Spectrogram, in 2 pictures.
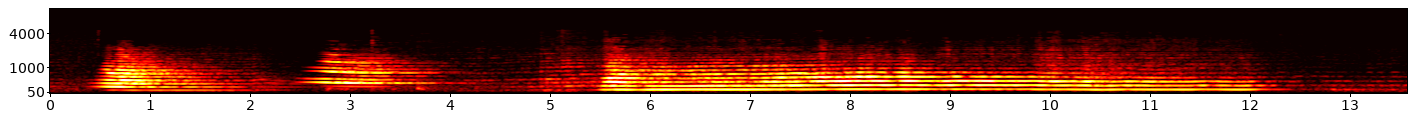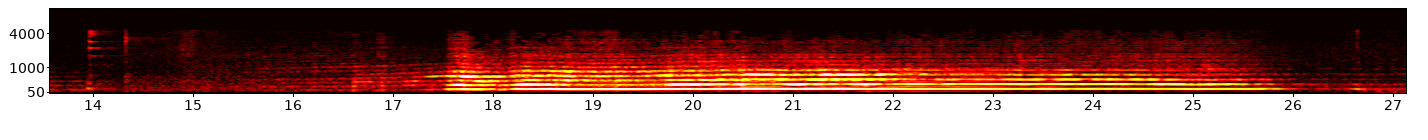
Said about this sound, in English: this organ had been going to be quite mechanized, each note operated via a lever which would lower the tube down onto the flame, but I found that there were two or three different ways in which the flame could act on the gauze.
